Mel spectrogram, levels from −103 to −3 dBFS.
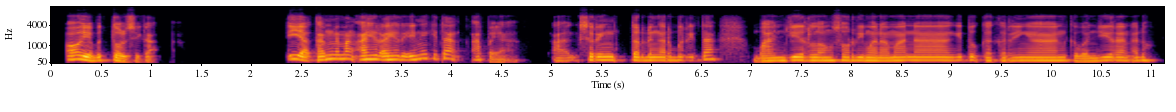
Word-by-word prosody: Oh 170 +2 +4
iya 145 - +9
betul 130 -4 +2
sih 100 -1 -3
Kak. - - -5 1.4
Iya 170 -5 +7
kan 155 - +4
memang 200 0 0
akhir-akhir 170 -2 +3
ini 185 +6 0
kita 210 +1 -3 0.3
apa 160 - -7
ya, 80 - -11 0.5
eee, 115 0 -6 0.2
sering 145 -1 +3 0.2
terdengar 135 0 +1
berita, 140 +5 -5 0.5
banjir 125 +4 +2
longsor 130 +1 0
di - - +2
mana-mana 130 +2 0 0.4
gitu 140 +1 -3
kekeringan 130 +1 -1
kebanjiran 125 +5 -2
aduh, 130 0 -4
135 Hz, 135 wpm, -24 LUFS, 125-145 Hz, 1.4 s, iya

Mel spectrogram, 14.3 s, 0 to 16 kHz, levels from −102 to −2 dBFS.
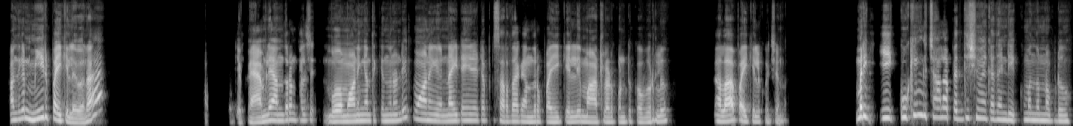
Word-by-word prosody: అందుకని 220 +4 0
మీరు 270 +3 +4
పైకెళ్ళేవారా? 125 - +4 1.8
Okay. - - -9
Family 135 +8 +4
అందరం 190 +3 -2
కలిసి 180 +2 -6 0.3
మ 155 - +5
మార్నింగ్ 170 +2 +3
అంతా 170 -1 -6
కిందన 170 0 -3
ఉండి 220 +7 -4 0.2
మార్నింగ్ 185 -4 +1
నైట్ 170 +2 +1
అయ్యేటప్పుడు 180 -1 -4
సరదాగా 155 0 -1
అందరూ 150 +1 -2
పైకెళ్ళి 140 +2 0
మాట్లాడుకుంటూ, 135 +1 -2
కబుర్లు 145 +5 -3 0.7
అలా 160 +1 +7
పైకెళ్లి 155 -1 +1
కూర్చున్నా 165 +3 -10 1.0
మరి 290 +1 +9 0.3
ఈ - - +8 0.2
కుకింగ్ 320 +5 0
చాలా 270 0 0
పెద్ద 225 -2 -3
విషయమే 255 -2 +2
కదండీ! 200 -3 -2
ఎక్కువ 195 +3 -13
మంది 190 -1 -1
ఉన్నప్పుడు. 170 -2 -3
170 Hz, 140 wpm, -24 LUFS, 150-200 Hz, 1.8 s, మరి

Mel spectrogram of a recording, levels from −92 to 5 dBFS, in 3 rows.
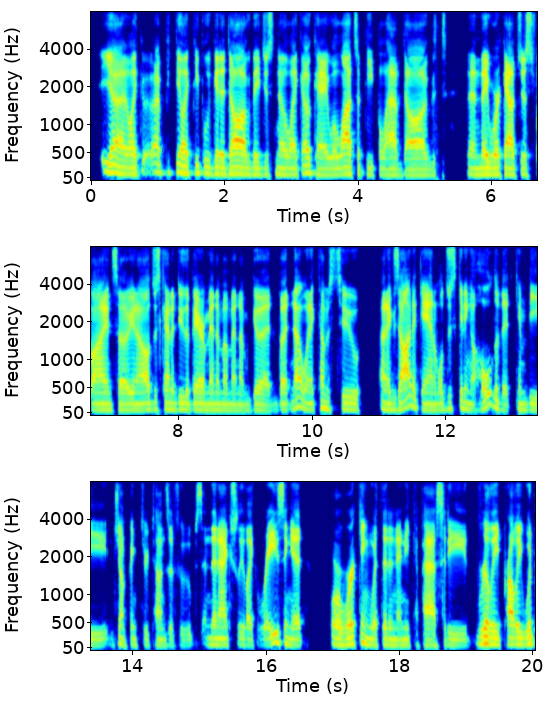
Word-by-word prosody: Yeah, 140 -7 +4
like, 115 0 0
I 155 -2 -2 0.2
feel 150 -3 +2
like 125 -2 +1
people 135 -2 -6
who 120 - -6
get 120 +1 +3
a 115 - +3
dog, 115 -1 +3
they 110 0 0
just 110 0 -4
know 110 -1 -3
like, 105 +2 -2
"Okay, 115 -7 +1
well 105 +1 -5
lots 120 0 +3
of - - -8
people 105 -2 -8
have 100 -1 0
dogs 100 +1 -1 0.4
and 110 -1 -3
they 110 - +8
work 115 +1 -1
out 110 -2 +6
just 110 -1 +1
fine, 105 -1 +1
so, 100 +1 0
you 105 0 +1
know, 100 - 0
I'll 110 +2 0
just 115 0 -3
kinda 115 -1 +1
do 110 +1 -2
the 110 - -2
bare 105 +1 +2
minimum 100 -1 -3
and 95 0 -3
I'm 95 +1 -11
good." 100 -2 -2
But 105 0 -1
no, - - +2
when 110 -2 -2
it 105 - -8
comes 130 -5 -4
to 110 -2 -5 0.3
an - - +4
exotic 130 - +2
animal, 100 0 +2
just 120 +3 0
getting 120 -6 0
ahold - - -4
of - - -5
it 100 -1 -3
can 100 -1 -8
be 100 0 -5
jumping 100 +1 -4
through 105 - -12
tons 100 +1 -7
of 90 - -8
hoops 95 +1 -5
and 110 - -14
then 110 -1 +4
actually, 105 +1 +1
like, 100 -2 -2
raising 125 +4 +3
it 100 0 +3 0.4
or 105 -1 -1
working 115 +4 +2
with 100 0 -6
it 105 - 0
in 100 0 -4
any 95 0 -1
capacity 95 0 -1
really 120 -2 +4
probably 115 +2 +3
would 120 +2 -2
105 Hz, 230 wpm, -26 LUFS, 100-115 Hz, 0.4 s, they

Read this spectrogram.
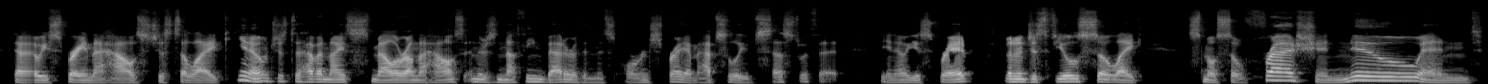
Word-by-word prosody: that 100 -1 +1
we 100 - 0
spray 100 +1 +2
in 95 - -1
the 90 -1 -1
house 90 0 0
just - - -8
to - - -1
like 90 -1 0
you 200 - +3
know, 140 -2 +4
just 140 -1 -9
to 130 - -3
have 125 0 +1
a - - +2
nice 115 -1 0
smell 100 -1 +1
around 105 -1 +4
the 100 - -1
house, 100 +4 -1
and 125 -1 -6
there's 110 -1 -5
nothing 115 +4 -4
better 110 +1 0
than 95 -2 -13
this 90 -1 -13
orange 100 0 -9
spray, 120 -1 -3
I'm 95 - -5
absolutely 95 0 -4
obsessed 85 -1 -7
with - - -14
it. - - -12 0.4
You 95 - -10
know, 100 +2 -5
you 100 -1 -4
spray 95 - +3
it, - - +2 0.4
and 130 -1 +5
it 125 - +6
just 125 0 -3
feels 135 +1 +2
so 120 -4 +2
like 100 -3 0 0.4
smells - - -4
so - - -4 0.2
fresh 185 - +4
and 100 +2 -5
new, 180 -2 +3
and, 95 -3 -3
105 Hz, 200 wpm, -25 LUFS, 95-130 Hz, 0.4 s, it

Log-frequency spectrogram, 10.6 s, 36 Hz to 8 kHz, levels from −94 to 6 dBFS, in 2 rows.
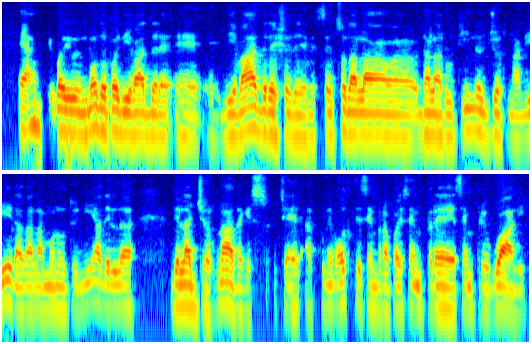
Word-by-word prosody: È 135 - 0
anche 145 0 -2
poi 125 -2 +6
in 115 -2 +2
modo 130 0 +4
poi 125 - +5
di 115 - +2
evadere 110 -1 +2
eh, 105 -1 -9
di 110 +2 -4
evadere 120 -1 +4
cioè 100 - -4
nel 105 -1 -5
senso 115 +3 -3
dalla 110 -2 +3
dalla 110 -1 +2
routine 120 +4 -4
giornaliera, 110 +2 -3
dalla 105 0 -2
monotonia 110 +4 -6
del 115 -1 -1 0.3
della 115 -1 +3
giornata 115 0 0
che 95 - -14
s - - -18
cioè - - -5
alcune 115 0 -10
volte 120 +1 -3
sembra 105 -2 -6
poi 105 -1 -4
sempre 110 -2 0
sempre 105 -2 -10
uguali. 95 -1 +5
110 Hz, 190 wpm, -21 LUFS, 105-120 Hz, 0.3 s, poi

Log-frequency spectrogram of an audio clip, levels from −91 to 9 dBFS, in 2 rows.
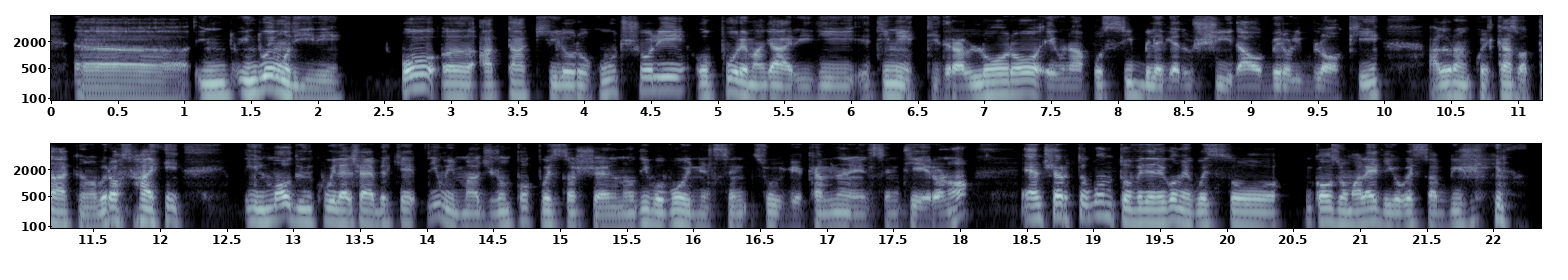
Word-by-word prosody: ehm, 85 -2 -1
in 110 +1 +2
d 115 - -8
in 130 -1 +5
2 165 +3 +7
motivi, 90 - +1 0.4
o, 180 - +5
uhm, 110 -1 +2
attacchi 110 +1 -4
i - - -1
loro 105 -2 +1
cuccioli 155 - -1
oppure 110 +6 +2
magari 95 -2 +2
ti 100 0 -9
ti 110 - -3
metti 105 -4 -2
tra 95 - +4
loro 120 +5 +4
e 400 - -2
una - - -4
possibile 465 - -2
via 460 +1 +2
d'uscita - - -3
ovvero 450 -3 0
li - - -12
blocchi. - - -3 0.3
Allora - - +3
in - - -3
quel - - -5
caso - - +2
attaccano, 100 -4 -1
però 140 - +6
sai 125 -4 +3 0.7
il 125 -1 -1
modo 145 +1 +4
in 125 - -2
cui 130 +1 -2
la 120 - +5
cioè, - - +3
perché 115 +1 -6
io 165 +3 -9
mi 125 - -3
immagino 100 0 -6
un 110 - -5
po' 135 - -6
questa 110 -2 -2
scena, 95 -2 -2
no, 100 +1 -7
tipo 110 -2 0
voi 115 -1 +1
nel 95 -1 -12
sen 100 +1 -8
su 105 0 -7
che - - -9
camminate 100 0 -4
nel 95 -2 -8
sentiero, 455 - -3
no, - - -1 0.3
e - - -1
a - - +8
un 155 - +4
certo 165 +1 +3
punto 175 -5 -1
vedere 120 0 +2
come 130 -5 +2
questo 110 -1 -1 0.2
coso 125 -3 +3
malefico 110 -2 +1
che 110 - +1
s'avvicina. 110 +1 -7
110 Hz, 190 wpm, -24 LUFS, 100-130 Hz, 0.7 s, a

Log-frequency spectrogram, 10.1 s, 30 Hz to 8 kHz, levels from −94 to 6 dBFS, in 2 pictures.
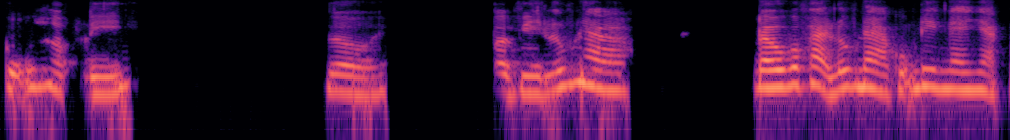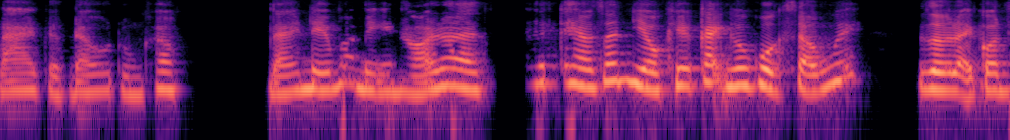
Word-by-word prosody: cũng 230 +2 -2
hợp 215 - -6
lý. 185 +1 -2 1.0
Rồi, 195 -3 -4 0.6
bởi 215 -2 -4
vì 190 -1 -2
lúc 240 +7 -2
nào 235 -7 0 0.6
đâu 245 0 +5
có 275 - +2
phải 270 -1 0
lúc 240 +2 -1
nào 235 -5 0
cũng 220 +2 -5
đi 250 -1 0
nghe 225 -1 -2
nhạc 215 - -5
live 110 +1 -4
được 190 0 -9
đâu, 205 +2 -6
đúng 185 -1 -8
không? 225 +3 -4 0.4
Đấy, 205 +3 -2
nếu 230 -1 +2
mà 275 +1 -4
mình 205 -3 -2
nói 195 +3 0
là 250 -3 +3 0.3
tiếp 290 0 -3
theo 270 -4 +3
rất 315 +4 +4
nhiều 260 -8 +6
khía 265 +5 +2
cạnh 285 -1 +3
của 265 - +6
cuộc 255 -4 +5
sống 230 +8 +2
ấy, 320 - 0 0.3
rồi 225 -1 +6
lại - - +3
còn 215 -1 +1
225 Hz, 245 wpm, -24 LUFS, 205-255 Hz, 1.0 s, nhiều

